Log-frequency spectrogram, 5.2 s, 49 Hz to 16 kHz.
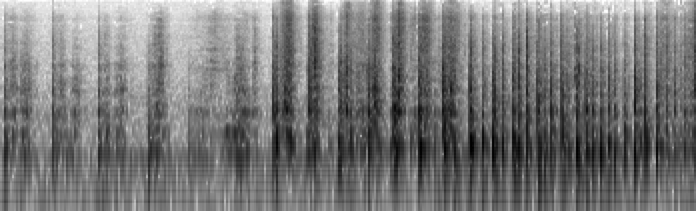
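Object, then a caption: Cardboard game box with printed lid. Fingertips trace and scratch across the glossy printed lid of a hollow Game of Life cardboard board game box and tap near its edge. The first two seconds are softer, scratchy strokes; then come quicker, louder taps with a hollow, papery knock centered around 285 Hz and a very short decay.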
